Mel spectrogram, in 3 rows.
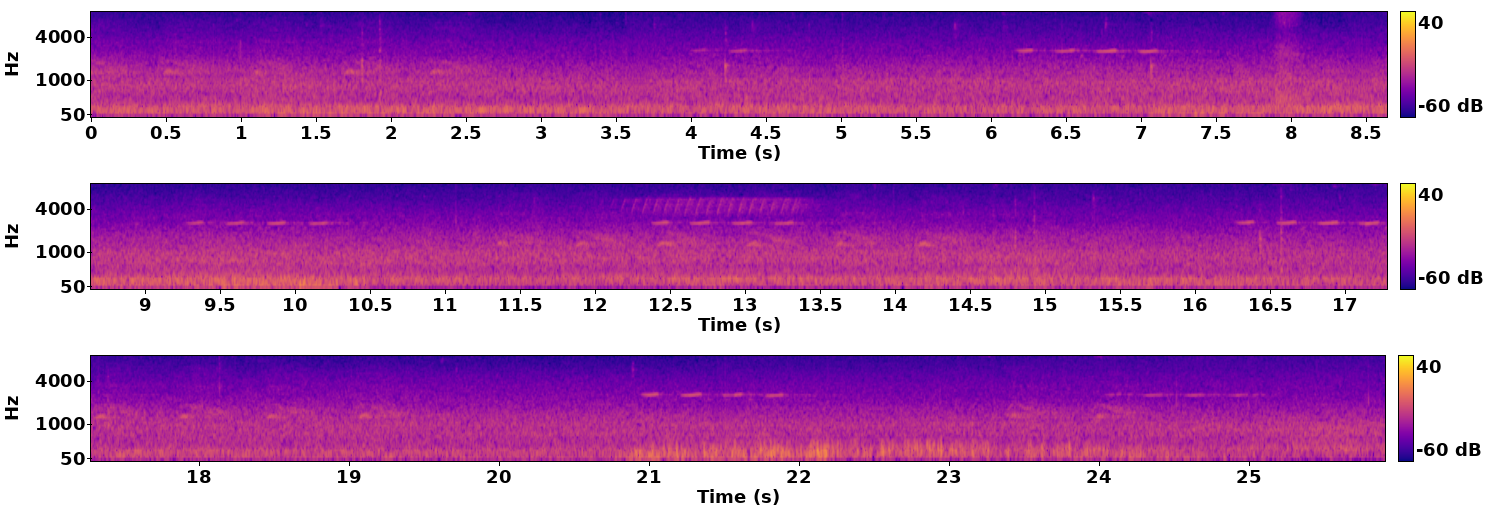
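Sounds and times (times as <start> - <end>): birds chirping: 3.7 - 4.7, 5.8 - 7.3, 11.4 - 14.5, 16.2 - 19.4.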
